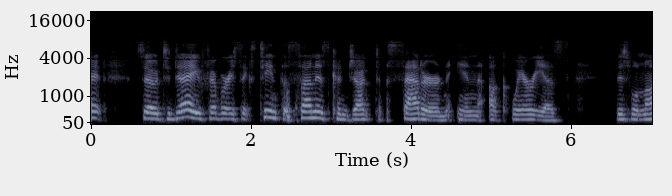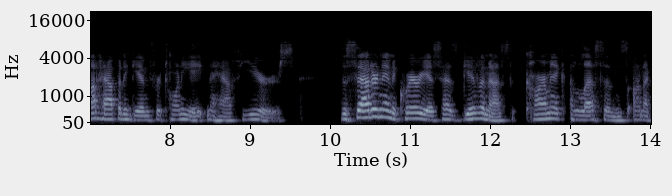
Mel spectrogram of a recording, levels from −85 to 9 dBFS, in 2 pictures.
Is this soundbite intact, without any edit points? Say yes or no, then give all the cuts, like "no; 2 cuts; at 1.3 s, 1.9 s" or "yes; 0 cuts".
yes; 0 cuts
